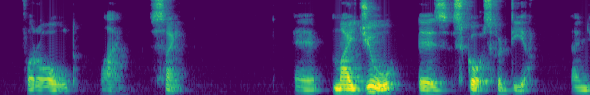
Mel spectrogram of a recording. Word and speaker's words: jo: for auld lang syne is not as my joy that is the proper word to use for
